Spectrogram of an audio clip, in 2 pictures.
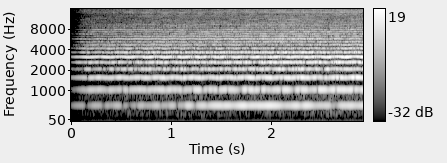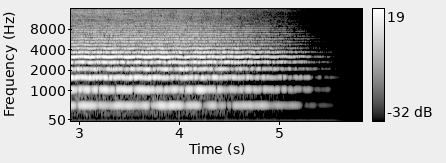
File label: violas C 5, String Ensembles; Miroslav Vitous; VLS 1+2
